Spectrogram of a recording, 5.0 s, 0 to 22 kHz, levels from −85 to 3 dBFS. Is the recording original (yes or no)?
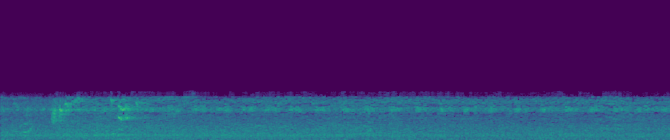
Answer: yes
